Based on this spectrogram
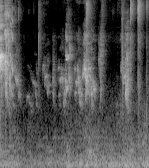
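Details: Chirping of Fischer's and albino lovebirds kept together in an aviary at meal time; dense high twittering and scratchy chirps, busiest at the start and again toward the end, with a low hum underneath.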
